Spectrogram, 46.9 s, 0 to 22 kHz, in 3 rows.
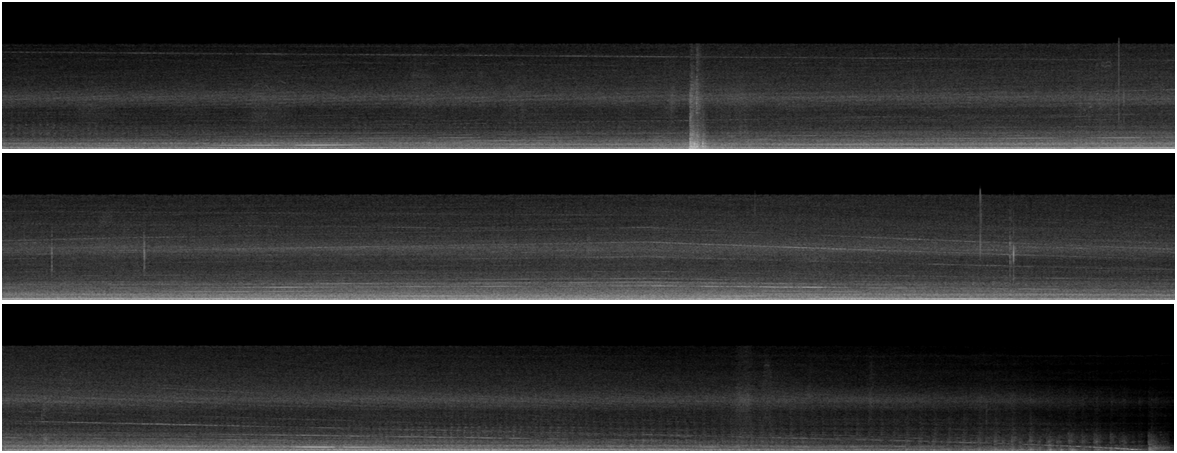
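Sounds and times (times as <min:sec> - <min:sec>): washing machine drum spinning: 0:08.2 - 0:20.1, 0:37.0 - 0:46.9.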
